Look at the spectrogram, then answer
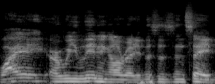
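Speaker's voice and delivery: ordinary talk, nothing marked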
